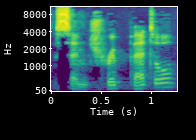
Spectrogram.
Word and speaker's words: centripetal: It's important to recognize that this is pronounced centripetal, P-E-T-A-L, and not centrifugal, F-U-G-A-L, which means center fleeing, and is not a thing.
